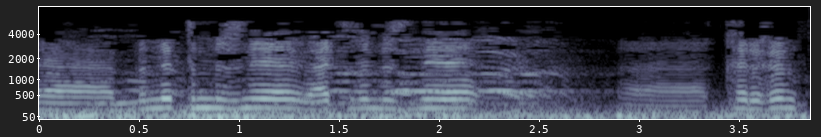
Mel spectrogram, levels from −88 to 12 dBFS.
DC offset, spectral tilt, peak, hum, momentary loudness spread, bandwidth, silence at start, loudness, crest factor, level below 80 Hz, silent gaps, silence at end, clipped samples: under 0.1%; -11 dB/octave; -12 dBFS; none; 11 LU; 5.8 kHz; 0 s; -27 LUFS; 14 dB; -30 dBFS; none; 0 s; under 0.1%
